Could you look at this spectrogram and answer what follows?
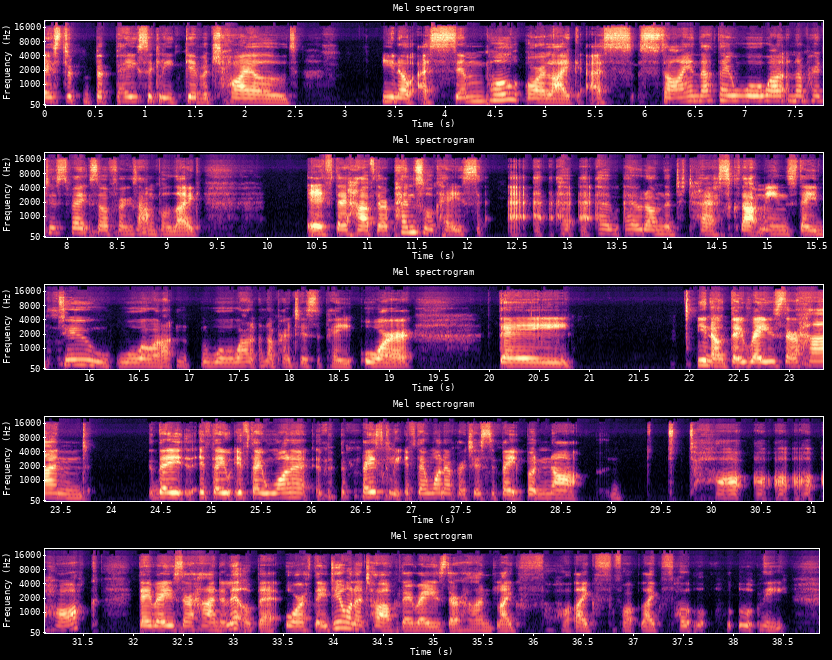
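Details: Adult woman who has stuttered since age five, speaking in a real interview; stuttering.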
